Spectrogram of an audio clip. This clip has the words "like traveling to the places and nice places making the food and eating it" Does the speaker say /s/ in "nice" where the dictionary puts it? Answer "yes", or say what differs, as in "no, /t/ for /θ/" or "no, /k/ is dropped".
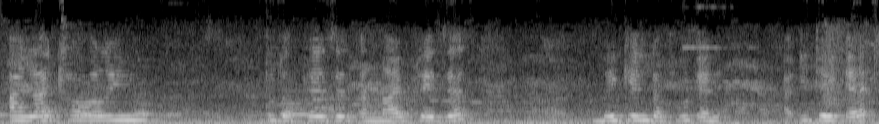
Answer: no, /s/ is dropped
